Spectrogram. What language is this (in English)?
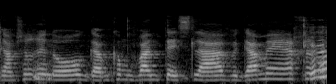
Hebrew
